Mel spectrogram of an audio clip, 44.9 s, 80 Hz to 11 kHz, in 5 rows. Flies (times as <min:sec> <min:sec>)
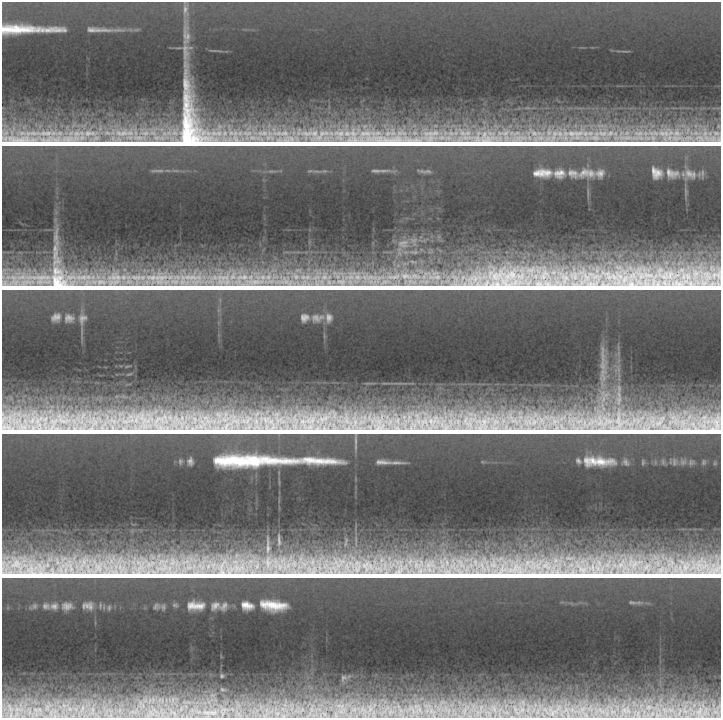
0:18.6 0:19.7, 0:29.2 0:32.0, 0:34.1 0:39.6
